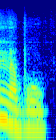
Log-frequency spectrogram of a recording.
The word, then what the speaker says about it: nabob: Okay, N anglicised version of the Indian word नवाब। Anglicised मतलब अंग्रेजों ने इसमें थोड़ा मॉडिफिकेशन कर दिया प्रोनाउंसिएशन वगैरह में, और नवाब को उन्होंने बना दिया चेंज करके नबूब।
